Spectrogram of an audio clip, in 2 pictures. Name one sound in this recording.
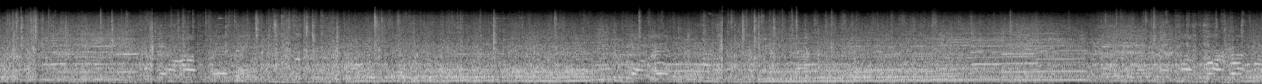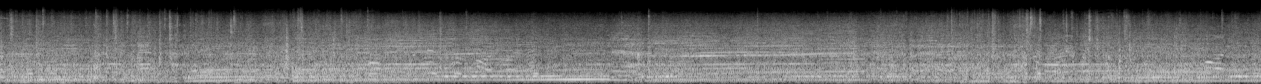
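A car engine roars loudly, revving up and down through gear changes.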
